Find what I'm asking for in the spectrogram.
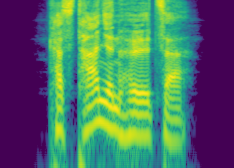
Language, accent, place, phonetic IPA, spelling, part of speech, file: German, Germany, Berlin, [kasˈtaːni̯ənˌhœlt͡sɐ], Kastanienhölzer, noun, De-Kastanienhölzer.ogg
- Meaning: 1. nominative plural of Kastanienholz 2. genitive plural of Kastanienholz 3. accusative plural of Kastanienholz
